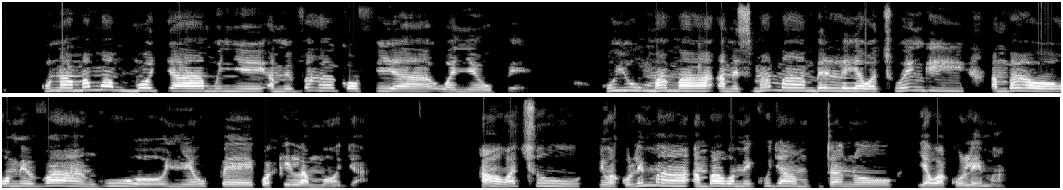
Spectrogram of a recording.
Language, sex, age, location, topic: Swahili, male, 18-24, Wajir, agriculture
